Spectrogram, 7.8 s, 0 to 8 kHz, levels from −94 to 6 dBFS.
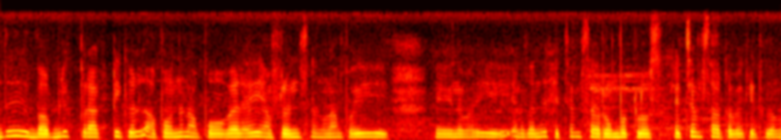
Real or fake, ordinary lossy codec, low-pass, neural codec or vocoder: real; none; 7.2 kHz; none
